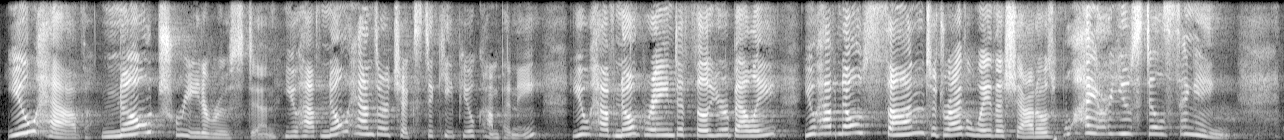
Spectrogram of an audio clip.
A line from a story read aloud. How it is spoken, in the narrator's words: he yelled at the rooster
